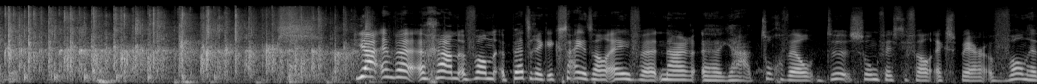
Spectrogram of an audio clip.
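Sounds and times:
audience applause: 0:00.0 - 0:03.8
speech: 0:03.6 - 0:10.3.

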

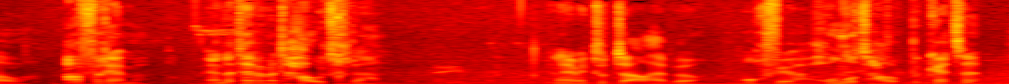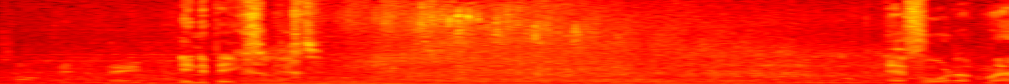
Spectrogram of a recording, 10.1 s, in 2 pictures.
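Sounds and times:
speech: 0:00.0 - 0:07.0, 0:09.5 - 0:10.0
two military helicopters flying low over treetops: 0:01.2 - 0:10.0.

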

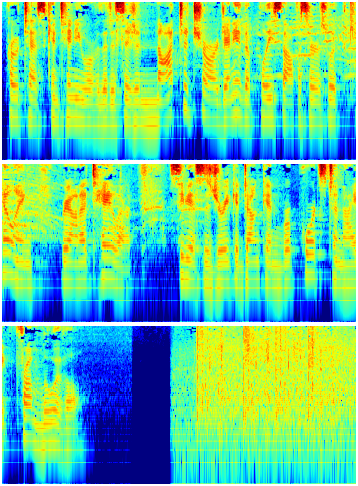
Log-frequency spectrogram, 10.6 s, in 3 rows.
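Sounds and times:
speech: 0:00.0 - 0:08.0
gunfire erupting in downtown Louisville: 0:08.9 - 0:10.6.

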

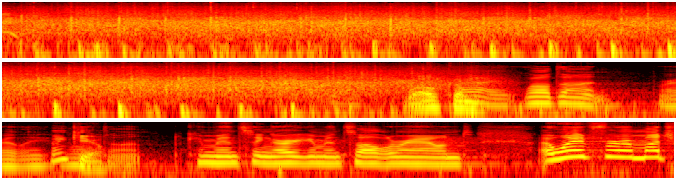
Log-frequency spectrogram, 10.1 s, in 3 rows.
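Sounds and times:
audience applause for a stand-up comedian: 0:00.0 - 0:05.9
speech: 0:05.4 - 0:10.0.

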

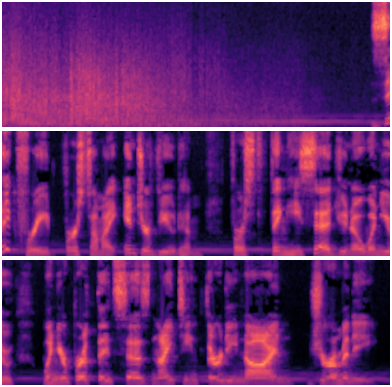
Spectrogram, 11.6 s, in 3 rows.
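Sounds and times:
bombs exploding in an air raid: 0:00.0 - 0:03.6
speech: 0:03.7 - 0:11.6.

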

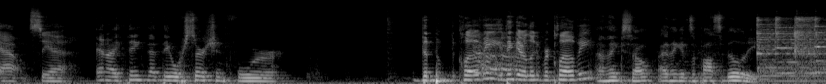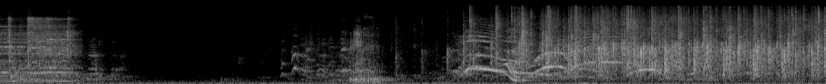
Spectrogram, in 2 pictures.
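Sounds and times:
speech: 0:00.1 - 0:02.9, 0:04.1 - 0:08.0
laughter: 0:09.1 - 0:09.7, 0:10.9 - 0:12.2
audience applause: 0:12.2 - 0:16.5.

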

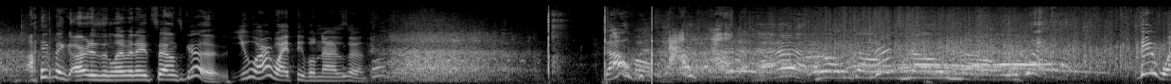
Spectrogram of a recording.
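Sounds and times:
laughter: 0:00.0 - 0:00.7, 0:03.7 - 0:05.5, 0:06.1 - 0:11.7
speech: 0:00.3 - 0:04.1, 0:06.1 - 0:07.6, 0:11.6 - 0:11.7
audience applause: 0:06.1 - 0:11.7.

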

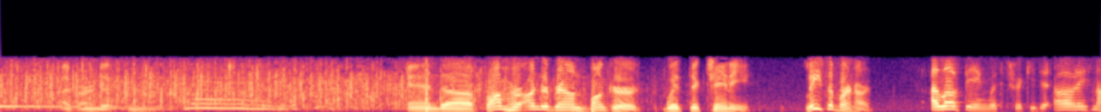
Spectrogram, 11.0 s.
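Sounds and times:
applause sound effect: 0:00.0 - 0:06.4
speech: 0:00.6 - 0:02.1, 0:04.0 - 0:10.9.

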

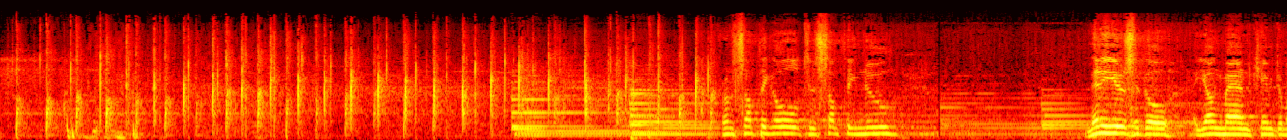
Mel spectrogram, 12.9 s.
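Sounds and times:
audience applauding at a concert: 0:00.0 - 0:08.1
sustained musical tones: 0:05.1 - 0:12.3
speech: 0:07.2 - 0:09.1, 0:10.9 - 0:12.8.

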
